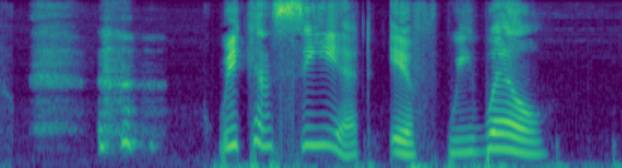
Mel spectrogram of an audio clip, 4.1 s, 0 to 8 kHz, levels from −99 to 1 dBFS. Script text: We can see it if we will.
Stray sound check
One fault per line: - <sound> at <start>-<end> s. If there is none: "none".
- laugh at 0.2-1.1 s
